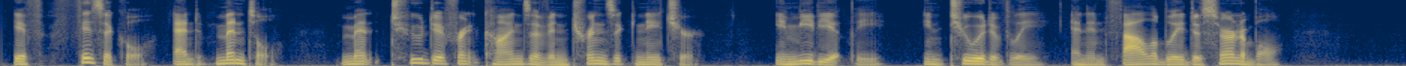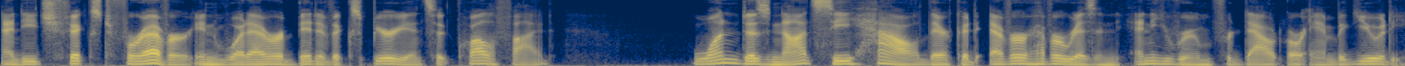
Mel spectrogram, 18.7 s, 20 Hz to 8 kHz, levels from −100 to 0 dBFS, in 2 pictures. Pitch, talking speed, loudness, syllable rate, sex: 110 Hz, 140 wpm, -23 LUFS, 5.5 syllables/s, male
